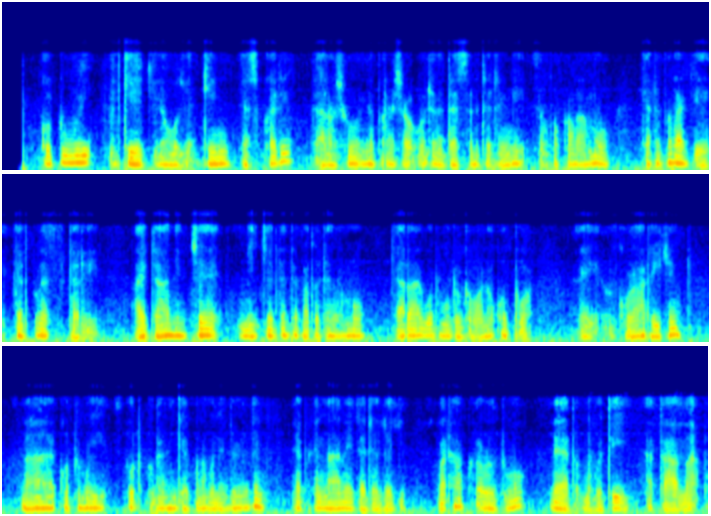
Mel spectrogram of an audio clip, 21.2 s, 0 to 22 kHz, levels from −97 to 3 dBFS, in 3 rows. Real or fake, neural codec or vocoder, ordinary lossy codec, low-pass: fake; codec, 16 kHz, 1.1 kbps, Voila-Tokenizer; Opus, 32 kbps; 7.2 kHz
